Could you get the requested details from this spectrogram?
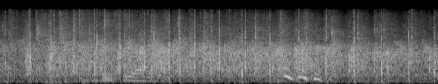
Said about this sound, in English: Please give a warm welcome to Stephanie O'Neill.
